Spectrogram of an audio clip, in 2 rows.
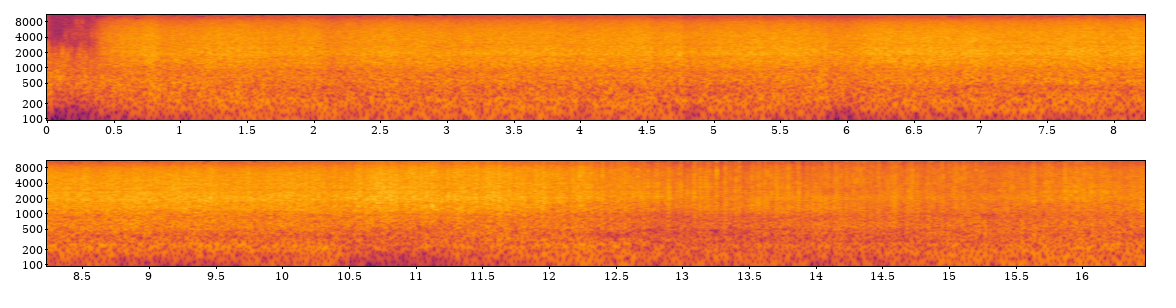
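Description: Long March-2D rocket's first-stage engines at liftoff and during the climb: a loud, steady rush of deep engine noise that sets in suddenly at the start and holds without a break. The first stage is a cluster of four YF-20C engines (the YF-21C) burning hypergolic propellants.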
